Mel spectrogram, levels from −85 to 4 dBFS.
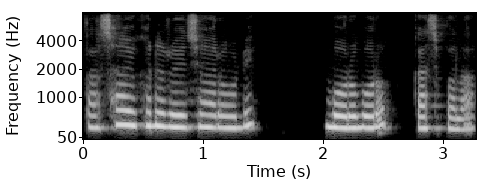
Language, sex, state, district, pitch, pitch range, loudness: Bengali, female, West Bengal, Malda, 285 Hz, 275-315 Hz, -16 LUFS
